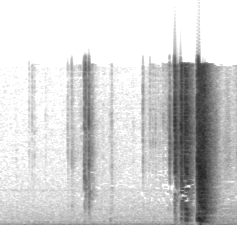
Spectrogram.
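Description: Adhesive tape being pulled off its roll in a short, loud rip near the end, after a faint tick about a second in.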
